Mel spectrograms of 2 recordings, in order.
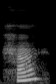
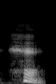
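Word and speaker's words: һ: I guess it's time to stop calling it the lowercase h letter and start calling it by its name, which is ha or he.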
